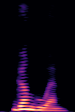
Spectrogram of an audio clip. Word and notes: gangguan: Indonesian

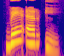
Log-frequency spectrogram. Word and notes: bri: Indonesian

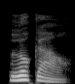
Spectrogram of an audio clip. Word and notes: lokal: indonesian

